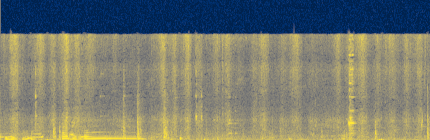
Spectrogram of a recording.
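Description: Voices at a meal table for the first few seconds, one of them drawn out into a long held tone, then scattered clinks of cutlery and dishes, with a sharper click near the end.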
